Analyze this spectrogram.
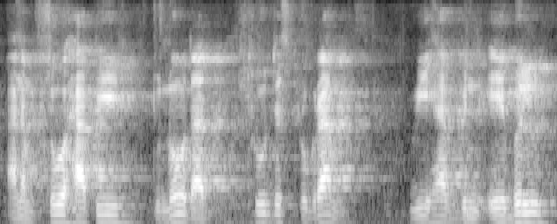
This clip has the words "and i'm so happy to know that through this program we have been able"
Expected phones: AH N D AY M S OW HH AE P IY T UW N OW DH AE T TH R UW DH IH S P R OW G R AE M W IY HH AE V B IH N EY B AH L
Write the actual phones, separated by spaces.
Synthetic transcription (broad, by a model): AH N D AY M S OW HH AE P IY T UW N OW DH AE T T R UW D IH S P R OW G R AE M W IY HH AE V B IH N EY B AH L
